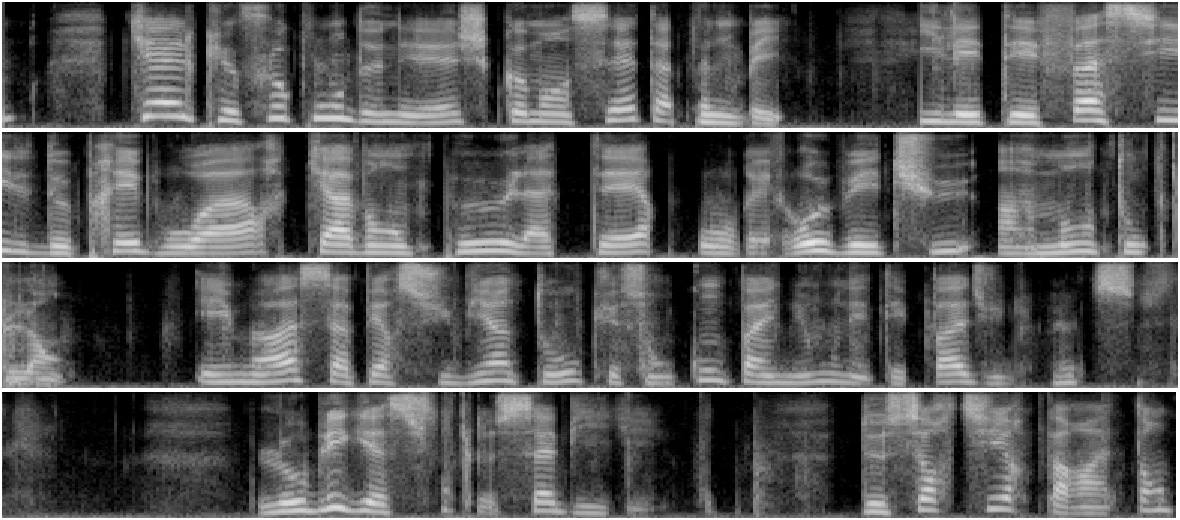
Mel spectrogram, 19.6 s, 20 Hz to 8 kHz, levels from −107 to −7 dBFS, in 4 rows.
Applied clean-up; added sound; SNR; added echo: neural diffusion model UNIVERSE++.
